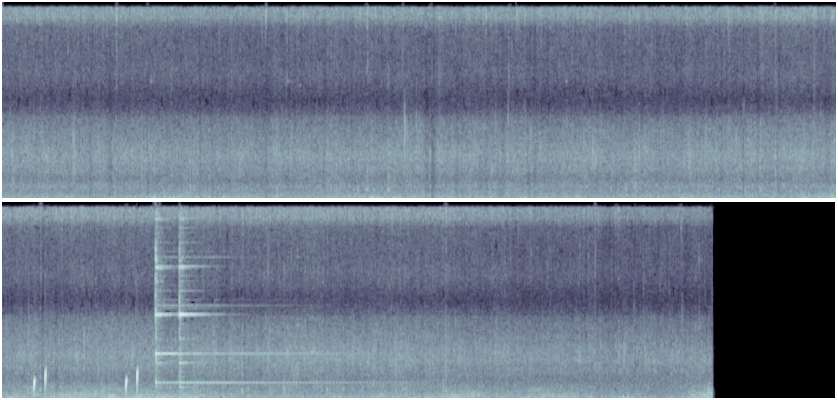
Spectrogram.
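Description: Steady rain and sleet falling on a concrete courtyard, a constant hiss. About nine seconds in, a few sharp clicks are followed by a ringing bell-like ding that fades over a couple of seconds: a subscribe-button sound effect. The sound cuts off suddenly near the end.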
